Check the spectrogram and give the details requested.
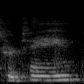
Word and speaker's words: Curtayne: child bumps mother Ida curtayne I used to say that's curtained it's spelled just like curtain entertaining the French Way arrives would pertain was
